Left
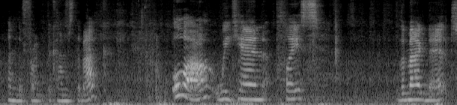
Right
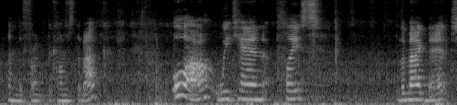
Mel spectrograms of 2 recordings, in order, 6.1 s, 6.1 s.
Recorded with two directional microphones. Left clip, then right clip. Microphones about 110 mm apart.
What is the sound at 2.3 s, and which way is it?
A woman's voice, 45° left (ahead or behind).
